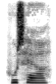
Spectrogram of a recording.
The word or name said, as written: husherre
